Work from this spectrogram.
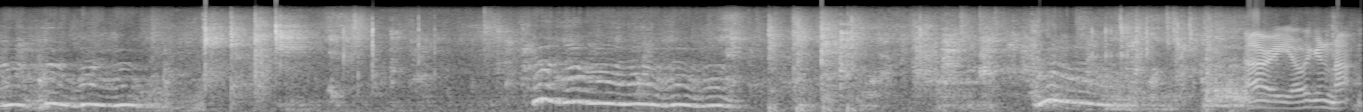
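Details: Several pet Boxer dogs at home on a Sunday, excited and wound up by rough play, give long high whining cries that rise then fall, about three drawn-out whines over ten seconds, with people talking and scuffling throughout.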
